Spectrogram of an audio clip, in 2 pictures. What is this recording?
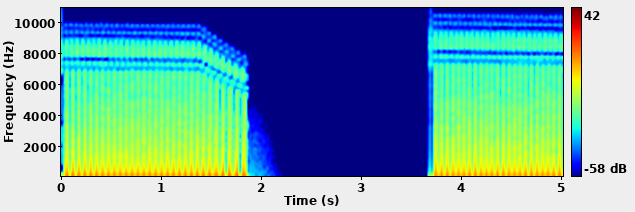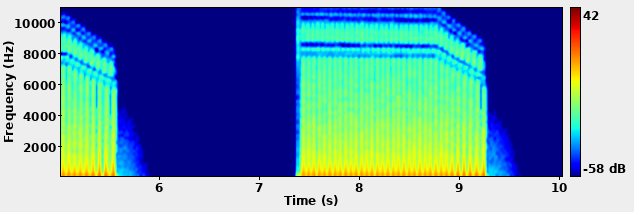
Futuristic motorcycle engine sound (3 pitches)
A sound for some futuristic levitating motorcycle engine, for Thrive the game. Made from scratch putting a random image in Harmor and experimenting with the knobs. I used other plugins from Image-Line too. All in Fl Studio 10.
It has a little of reverb.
